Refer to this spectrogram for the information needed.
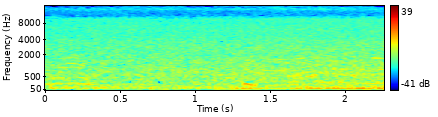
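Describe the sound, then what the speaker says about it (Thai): A real waterfall roars as a steady, dense rush of falling water at a scenic spot, filling the whole clip with a continuous, even wash of noise while voices faintly come and go. "น้ำตกของจริงอ่ะ"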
